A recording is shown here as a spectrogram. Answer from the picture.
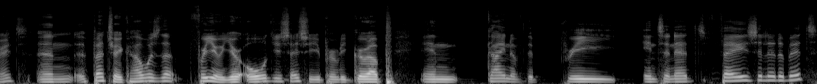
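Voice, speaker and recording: This man has a plain, everyday voice at a medium pitch with ordinary pitch variation. He talks at a moderate pace, and the sound is dry and close with no echo. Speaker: podcast host. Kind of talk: moderated discussion.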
